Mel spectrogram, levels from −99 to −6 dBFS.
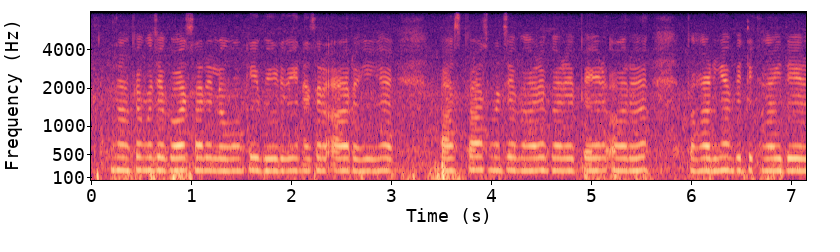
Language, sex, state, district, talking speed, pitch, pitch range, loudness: Hindi, female, Chandigarh, Chandigarh, 195 wpm, 220 Hz, 215-225 Hz, -20 LUFS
